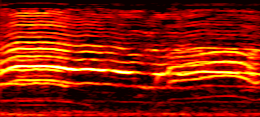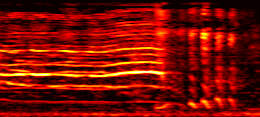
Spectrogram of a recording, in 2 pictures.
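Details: Fighting house cats yowl in one sustained, harmonic-rich wail lasting about four seconds, bending up and down, then breaking into short, choppy growling bursts at the end; low hum in the background.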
